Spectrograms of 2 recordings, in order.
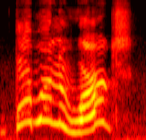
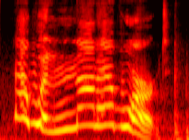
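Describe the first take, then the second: First: Wouldn't said high and rising, squeezed short; a quick high "wouldn't", tossed off; contracted quick. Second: "would not" said as two full separate words, high and firm; every word spelled out, firm. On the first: Correcting his grammar on stream, quick high wouldn't. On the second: Correcting himself on stream, firm spelled-out would not. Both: Shown as a demonstration.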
